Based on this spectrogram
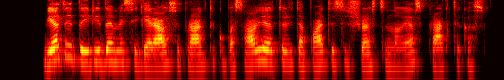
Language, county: Lithuanian, Kaunas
